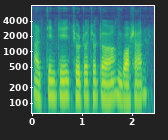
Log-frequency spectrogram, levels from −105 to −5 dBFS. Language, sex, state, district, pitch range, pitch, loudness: Bengali, male, Tripura, West Tripura, 125-135 Hz, 130 Hz, -18 LUFS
